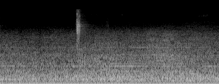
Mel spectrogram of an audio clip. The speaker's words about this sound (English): lots of helicopter action here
